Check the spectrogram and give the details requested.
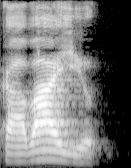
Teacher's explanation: el yeísmo consiste en pronunciar la doble l como y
